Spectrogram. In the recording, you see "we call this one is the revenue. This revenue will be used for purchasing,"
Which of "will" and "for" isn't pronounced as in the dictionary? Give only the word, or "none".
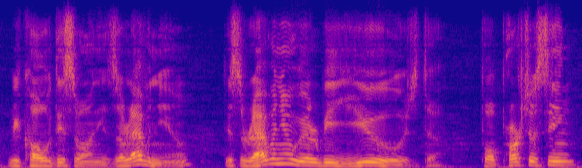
none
